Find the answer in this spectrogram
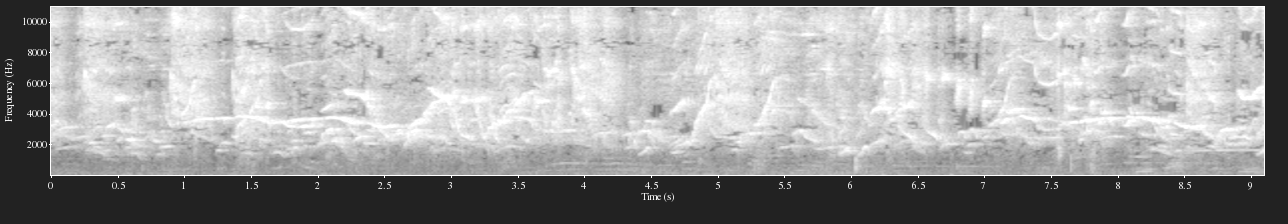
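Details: Fighting song of Oriental magpie-robins dueling aggressively; fast chirps, sweet whistles and harsh squawks tumble over each other at roughly three notes a second, a few sharp clicks near the end and a low background hum.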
